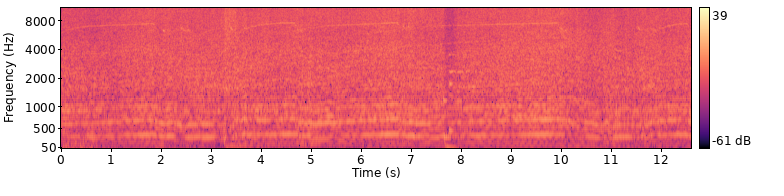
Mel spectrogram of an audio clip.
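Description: Tyres screech on a wet track through the corners.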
